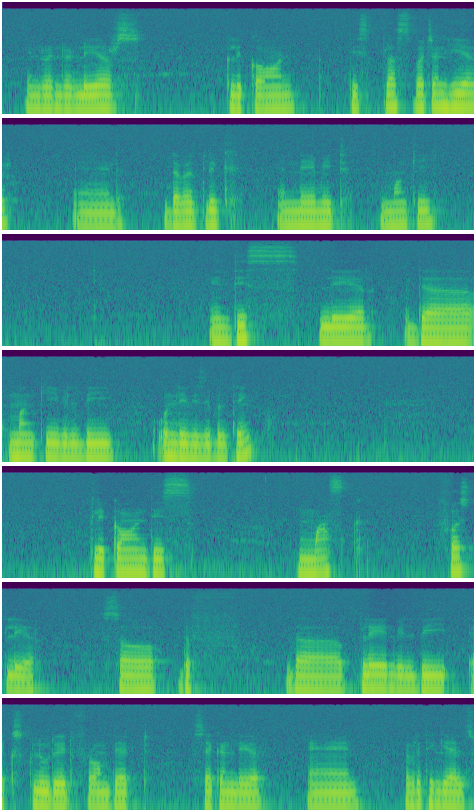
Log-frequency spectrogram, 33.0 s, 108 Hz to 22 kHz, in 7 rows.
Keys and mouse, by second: 0.3-8.0 drag, 23.0-24.9 drag.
